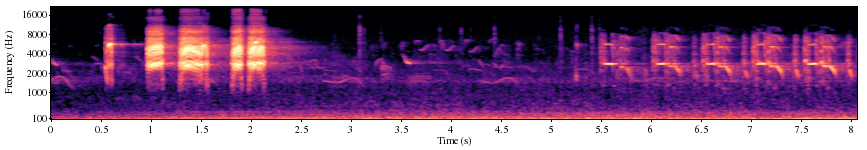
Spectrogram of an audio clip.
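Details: Wild black francolin answering a captive one; four loud, harsh grating bursts in quick succession early on, then softer repeated slurred notes and faint chirps against a low outdoor hum.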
